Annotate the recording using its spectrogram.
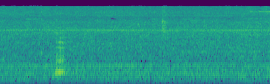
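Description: Steady background noise of a hawker centre dining area, with a constant faint hum running under it.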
